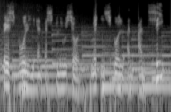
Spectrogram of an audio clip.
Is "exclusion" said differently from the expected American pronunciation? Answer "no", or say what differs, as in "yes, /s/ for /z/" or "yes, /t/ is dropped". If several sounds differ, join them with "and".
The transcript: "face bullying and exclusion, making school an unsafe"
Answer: yes, /s/ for /ʒ/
